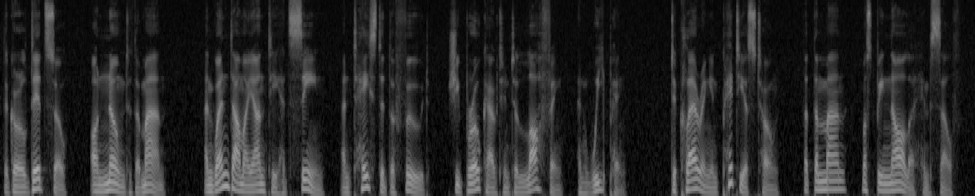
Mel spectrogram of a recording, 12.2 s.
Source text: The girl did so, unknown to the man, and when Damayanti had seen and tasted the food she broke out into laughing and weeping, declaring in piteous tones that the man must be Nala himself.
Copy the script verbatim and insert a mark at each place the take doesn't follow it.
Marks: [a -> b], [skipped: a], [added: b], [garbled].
The girl did so, unknown to the man, and when Damayanti had seen and tasted the food she broke out into laughing and weeping, declaring in piteous [tones -> tone] that the man must be Nala himself.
